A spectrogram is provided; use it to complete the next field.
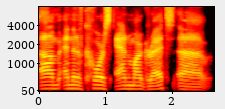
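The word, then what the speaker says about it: Ann-Margret: and then of course anne margret uh who was at margaret it's it's m-a-r-g-r-e-t margaret and margaret i'm sorry i'd interrupt you but i will not let you mispronounce these ladies okay so jack lemmon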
